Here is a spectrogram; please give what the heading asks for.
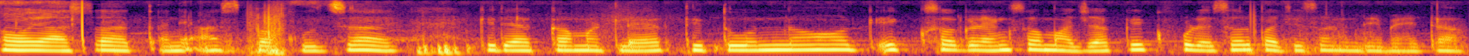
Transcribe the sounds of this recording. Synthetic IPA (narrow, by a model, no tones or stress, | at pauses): ɔjasat̪aniʔaspakud͡zajkit̪ɛakːam̤əʈlaɾt̪it̪uneksəɡɭjãŋksɔmad͡ʑakekfuɽesəɽpad͡ʑisənd̪imɛt̪a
